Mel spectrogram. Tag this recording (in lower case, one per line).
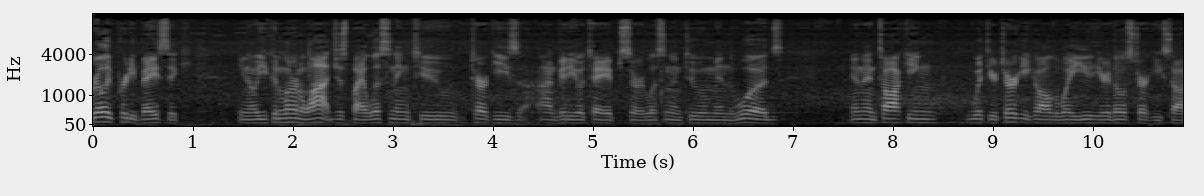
speech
